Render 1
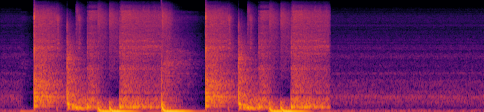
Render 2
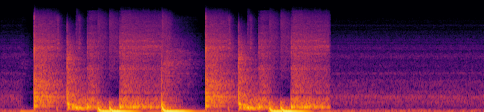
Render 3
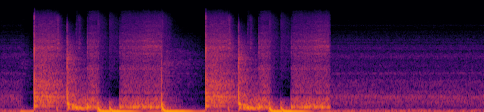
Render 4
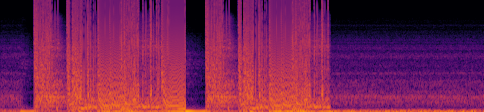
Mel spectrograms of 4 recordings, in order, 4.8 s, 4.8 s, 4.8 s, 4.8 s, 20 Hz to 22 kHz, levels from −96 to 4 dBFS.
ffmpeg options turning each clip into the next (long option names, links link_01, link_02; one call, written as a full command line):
ffmpeg -i in.wav -af "lowpass=5700,lowshelf=frequency=270:gain=9,volume=-1dB" out.wav
ffmpeg -i in.wav -af "acompressor=threshold=-21dB:ratio=3,volume=-4dB" out.wav
ffmpeg -i in.wav -af "aeval=exprs='(mod(15.8*val(0)+1,2)-1)/15.8':channel_layout=same,asubboost=boost=5.5:cutoff=57,volume=3.5dB" out.wav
